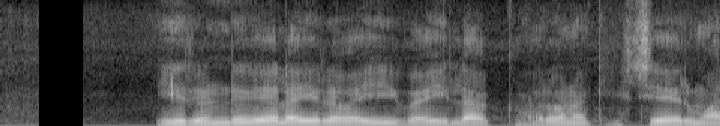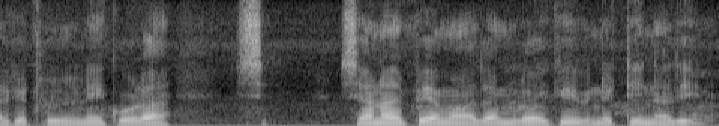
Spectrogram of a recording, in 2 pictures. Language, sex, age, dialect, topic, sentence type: Telugu, male, 18-24, Southern, banking, statement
